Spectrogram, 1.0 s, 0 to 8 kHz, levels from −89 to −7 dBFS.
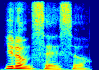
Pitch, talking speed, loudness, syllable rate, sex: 145 Hz, 240 wpm, -20 LUFS, 4.9 syllables/s, male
